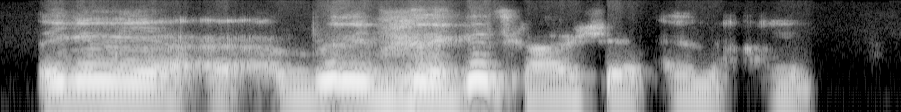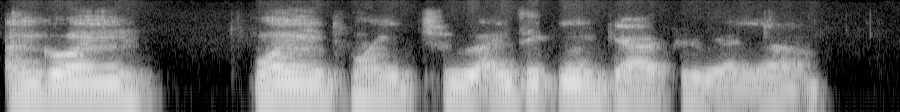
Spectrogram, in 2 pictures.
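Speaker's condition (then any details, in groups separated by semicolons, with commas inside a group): Cerebral palsy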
